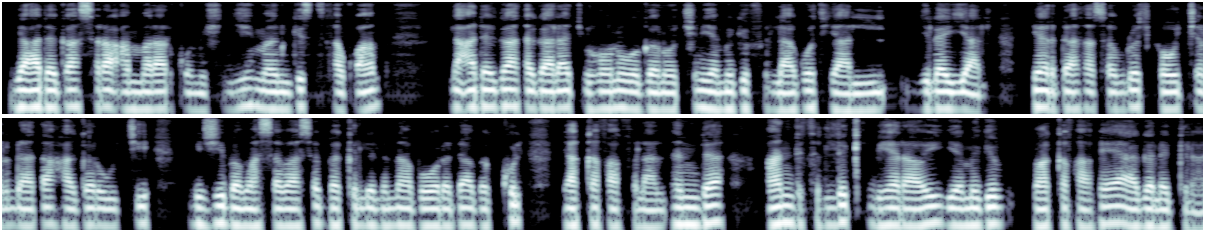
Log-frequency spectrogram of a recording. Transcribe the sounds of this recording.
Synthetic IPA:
jɛad̪əɡasɨɾaʔamːəɾaɾkʰo̞miʃɪnjɪhməŋɡɨst̪ʼt̪ʰəkʷʼam | ləad̪əɡat̪ʰəɡalat͡ʃʼjɛɦo̞nuwɔɡəno̞t͡ʃːɪnjɛmɨɡɨβfɨlːaɡo̞t̪ | jɪləjːal | jɛɨɾd̪at̪ʰasəβlo̞t͡ʃːkʰəwʊt͡ʃʼːiɨɾd̪at̪ʰaɦaɡəɾwʊt͡ʃʼːi | lɨzibəmasːəβasəβbəkʰɨlːɨlɨnːabəwɔɾəd̪abəkʰːuljakːəfafɨlalʔɨnd̪ə | ʔand̪t̪ʰɨlːɨkʼbɨhe̞ɾawijɛmɨɡɨβ | makːəfafəjajaɡələɡːɨlal

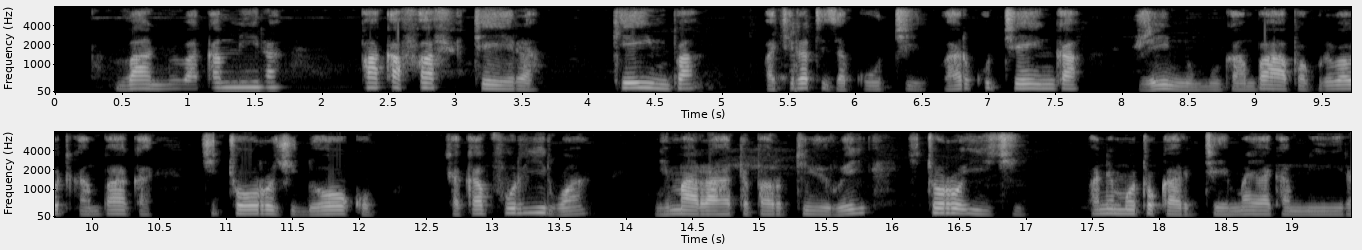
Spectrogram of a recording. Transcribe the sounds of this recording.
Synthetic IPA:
ʋan̤uʋakamira | pakafafe̥te̞ɾa | kʰe̞imba | ʋat͡ʃiɾatid͡zakutiʋaɾikutʰe̞ŋɡa | ʐin̤umuɡambaːpakure̞ʋakutiɡʱambaːka | t͡ʃito̞ɾo̞t͡ʃiɗo̞ko̞ | t͡ʃakap͡furirwa | ne̞maratapaɾutiʋirwe | t͡ʃi̥to̞ɾo̞it͡ʃi | pane̞mo̞to̞kaɾitʰe̞majakamiːɾa

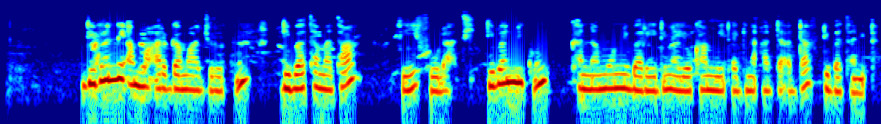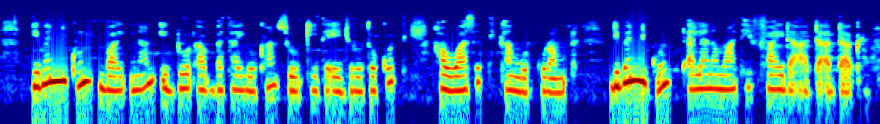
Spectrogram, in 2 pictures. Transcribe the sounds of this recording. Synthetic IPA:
d̪ɪbɐnːɪʔɐmːɐ̰ʔɐ̰ɾɡɐmaːd͡ʒɪɾʊkʊnd̪ɪbɐt̪ɐmɐt̪aː | fɪfuːlaːt̪ɪ̥d̪̥ɪbɐnːɪkʊŋ | kʰɐnːɐmo̞ːnːɪbɐɾeːd̪ɪnɐjo̞ːkaːnmiːᶑɐɡɪnɐʔɐd̪ːɐʔːd̪ːaːfd̪̥ɪbɐt̪ʰɐnɪᶑɐ̥d̪̥ɪbɐnːɪkʊnbaːjʔɪnaːnɪd̪ːo̞ːᶑaːbːɐt̪ʰaːjo̞ːkʰaːnsuːkʼiːt̪ʰɐʔe̞ːd͡ʒɪɾʊt̪ɔkːɔt̪ːɪ̥hɐwːaːsɐt̪ːɪ̥kʰɐŋɡʊɾɡʊɾɐmʊᶑɐ̥ | d̪ɪbɐnːɪkʊnᶑɐlɐnɐmaːt̪iːffaːjɪd̪a̰ːʔɐ̰d̪ːɐ̰ʔɐ̰d̪ːa̰ːkʼɐbɐ̥

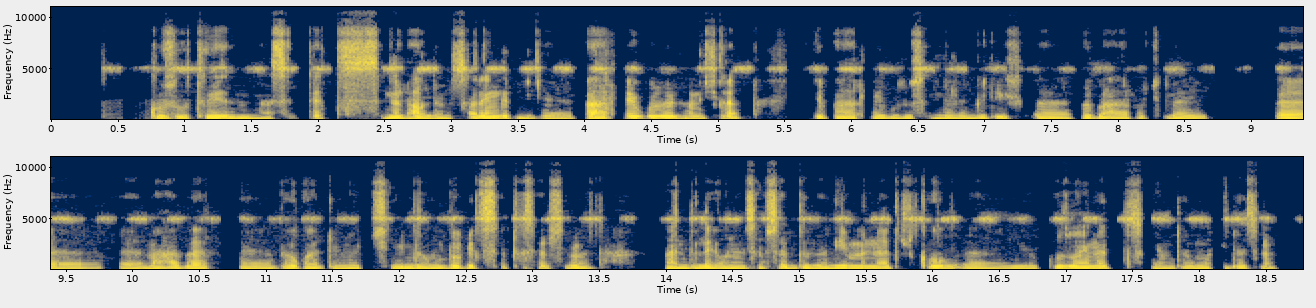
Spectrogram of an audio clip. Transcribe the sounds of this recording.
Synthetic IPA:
ɡ̥uzot̪ʰjɛmːɨnːasəd̪ət̪sɨnːɨlahunləmɨsaleɨŋɡɨd̪ihjɛb̥ahɨɾlajɡuzolihonjɪt͡ʃɪlaljɛbahɨɾlajbɨzusɨnːɨlɨŋɡɨd̪ihbəbahɾo̞t͡ʃːlaj | b | mahbəɾbəɡʷad̪ːəɲːo̞t͡ʃːɪmd̪əɡmobəβe̞t̪ʰə̥səβt̪ʰːə̥səβsɨmən | ʔand̪lajho̞nəsəβsəβɨzənjɛmːɨnːad̪ɨɾɡʰʼəwjɛɡ̥uzuajnət̪wɔjɪmd̪əɡmo̞hid̪ət̪ʼnəw

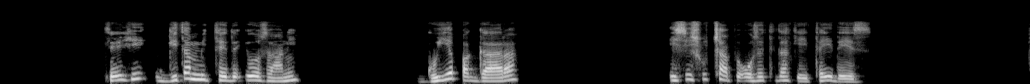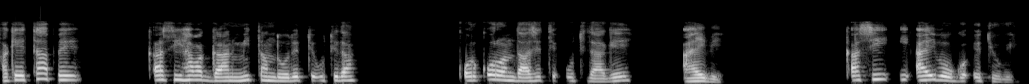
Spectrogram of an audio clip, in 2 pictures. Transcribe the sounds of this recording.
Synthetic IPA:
t̪eːɦɪɡɪt̪ɐmɪt̪ʰːɐjd̪ɛʔɪjo̞ːs̬aːn | ɡʊjːɛbɐɡːaːɾɐ | ɪsːɪʃʊt͡ʃːaːpːɛo̞ːs̬ɛt̪ːɪd̪ɐke̞ːt̪ːɐjd̪ɛʔeːs | hɐke̞ːt̪ːaːpːɛ | kʼɐsːɪɦɐbɐɡːaːnmɪt̪ːɐnd̪oːd̪ɛt̪ːɪʊt̪ːɪd̪ɐ | kʼɔɾkʼːɔɾɔɐnd̪aːs̬ɛt̪ːɪʊt̪ːɪd̪aːɡe̞ː | ɐjbe | kʼɐsːɪɪɐjbɛwɡɔʔɛt̪ːɪjoːɡḛː

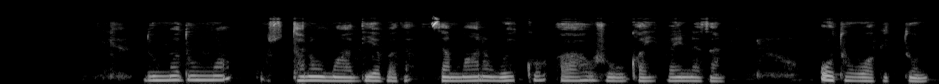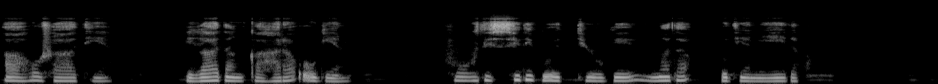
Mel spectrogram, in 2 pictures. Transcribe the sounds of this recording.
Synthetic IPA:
d̪ʊmːɐd̪ʊmːɐ | ʊst̪ːɐnɐwmaːd̪ɪjɐbɐt̪ɐz̥ɐmːaːnɐwɔjkʰːɔaːhɔʃuːkʼɐjbɐjnːɐzɐn | ɔt̪owaɡɪd̪̥ːonaːɦɔʃaːt̪ʰɪjɐ | hɛɡaːd̪ɐŋkːɐɦɐɾɐʔɔ̰ɡɪjɐn | fuːt̪ɪsːɪd̪ɪɡɔʔɛt̪ːɪjo̞ːɡe̞ːmɐt̪ɐ | wɔd̪ɪjɐnjejd̪ɐbɐ̥

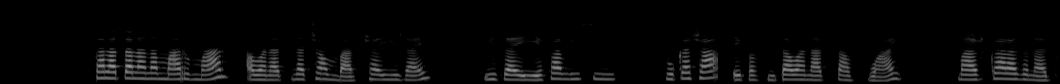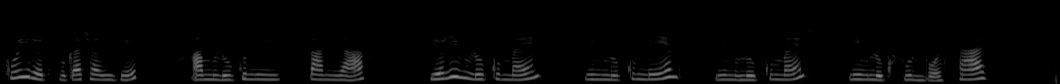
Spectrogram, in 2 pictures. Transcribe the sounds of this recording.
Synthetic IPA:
t̪alat̪alanəmaɾumaɾua̰wanat̪inaʈ͡ʂambaɾiʈ͡ʂəiɾaj | izajefəmisi | v̥ukaʈ͡ʂəefəv̥it̪awanat̪i̥t̪av̥uaŋɡi̥ | maɾukaɾazanat̪i̥kuiɾet̪u̥v̥ukaʈ͡ʂəiɾet̪u̥ | amilukuni | samiafə̥ | iwnimilukumajnt̪i̥ | nimilukumenə̥ | nimilukumajnt͡su̥ | nimiluku̥v̥ulumbosaɾi̥

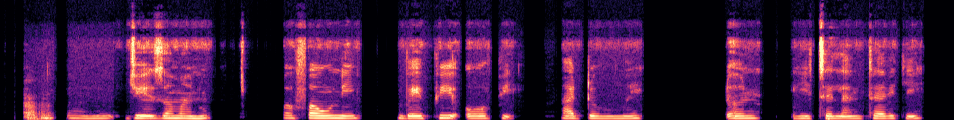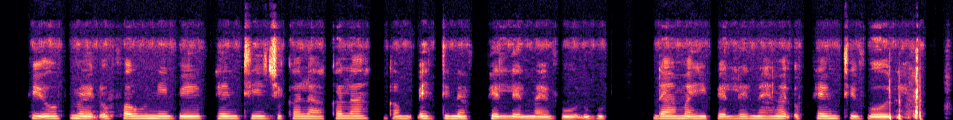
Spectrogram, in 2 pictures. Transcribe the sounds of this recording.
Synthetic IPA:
anud͡ʒɛzamanu | ɗɔfawni | bɛpiʔopi | hadɔwumaj | ɗɔn | hitʰɛlantaɾiki | piopimajɗɔfawnibɛpentʰid͡ʒikalakalaŋɡamɓedːinapɛlːɛlmajvoːɗuɡu | ndamahipɛlːɛlmajhmaɗɔpentʰivoːɗi

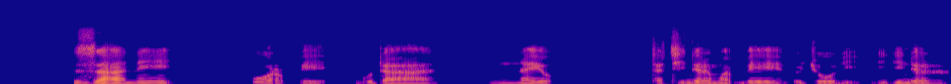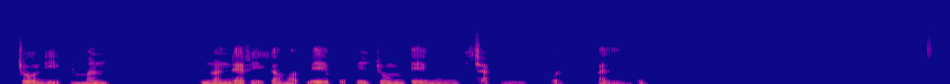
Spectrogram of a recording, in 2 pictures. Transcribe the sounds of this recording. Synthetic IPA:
zanɛ | wɔɾɓɛ | ɡuda | najɔ | tatindɛɾmaɓːɛɗɔd͡ʒoːɗḭ | ɗḭɗindɛɾd͡ʒoɗiɓɛman | ɔndeɾḭɡama̰ɓːɛbɔɓɛd͡ʒumbɛmud͡ʒit͡ʃak̚n | kɔ̰l | ha̰liɡɛ

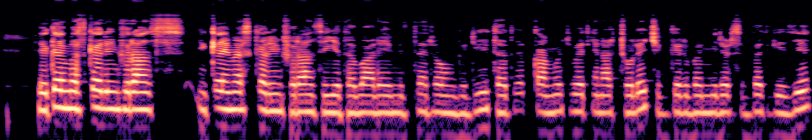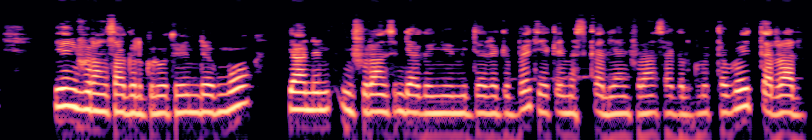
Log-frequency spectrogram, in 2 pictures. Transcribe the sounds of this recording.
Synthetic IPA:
jɛkʼəjməskʼəlnanskʼəjməskʼəlinʃuɾansɨjːɛt̪ʰəβaləjɛmːit̪ʼːərːəwɨŋɡɨd̪iht̪ʰət̪ʼəkʼːamiwo̞t͡ʃːbət̪ʼenat͡ʃːɛwlajt͡ʃɪɡːɨɾbəmːid̪əɾsɨbːət̪ɡize̞ | jɛɨnʃuɾansaɡəlɡɨlo̞t̪wɔjɪmd̪əɡmo̞ | janːɨnɨnʃuɾansɨnd̪ijaɡəɲːujɛmːid̪ːərːəɡɨbːət̪jɛkʼəməskʼəljɛɨnʃuɾansaɡəlɡɨlo̞t̪ʰːəβɨlo̞jɪt̪ʼːərːal

